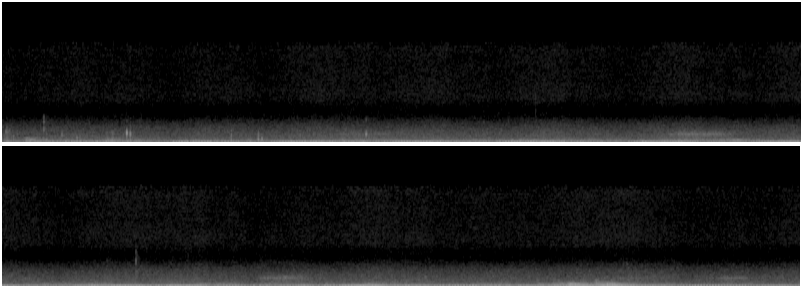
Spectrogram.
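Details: Steady low rumbling purr as a kitten with eyes not yet open nurses from its mother cat Kartopu, who gave birth inside a building; continuous throbbing hum with a few faint soft squeaks above.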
